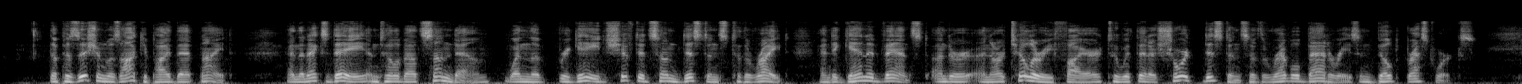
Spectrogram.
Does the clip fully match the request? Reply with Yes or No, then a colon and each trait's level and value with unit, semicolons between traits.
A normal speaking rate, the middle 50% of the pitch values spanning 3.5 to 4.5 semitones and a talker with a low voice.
Yes: average, 160 wpm; average, 3.9 semitones; low, 125 Hz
